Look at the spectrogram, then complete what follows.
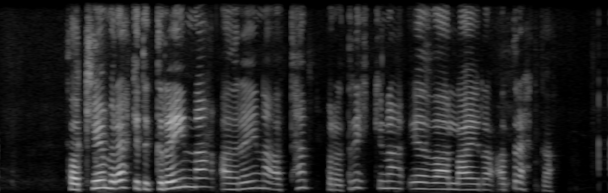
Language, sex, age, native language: Icelandic, female, 40-49, Icelandic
